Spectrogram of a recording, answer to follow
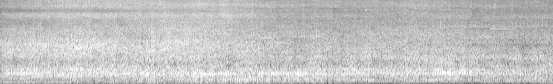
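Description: A medium truck's diesel engine running steadily as the truck passes close by and pulls away, with car traffic following behind it.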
